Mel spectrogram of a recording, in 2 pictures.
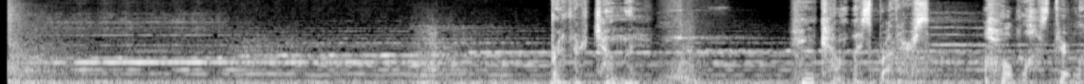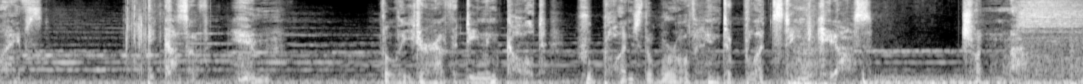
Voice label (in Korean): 영어 남 케릭터; 화산귀환PV 스토리화산역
